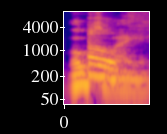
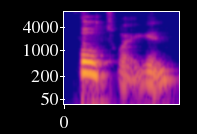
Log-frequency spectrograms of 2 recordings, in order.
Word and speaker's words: Volkswagen: the word Welt, and they pronounce the V's with an F sound, like in the word Vermögen, Zuordnung, Zuständigkeit zu betrachten. Yeah, like Volkswagen. Like that's how they say Volkswagen. Oh, Volkswagen.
